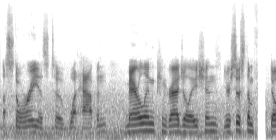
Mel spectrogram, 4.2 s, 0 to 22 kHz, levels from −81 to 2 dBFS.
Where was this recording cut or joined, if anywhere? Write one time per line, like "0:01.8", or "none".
0:01.6

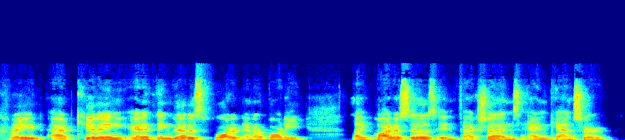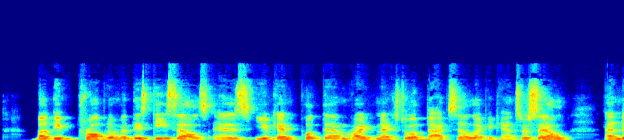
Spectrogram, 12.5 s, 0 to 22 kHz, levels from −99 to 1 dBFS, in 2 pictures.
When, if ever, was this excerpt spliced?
none

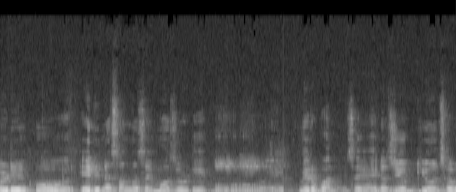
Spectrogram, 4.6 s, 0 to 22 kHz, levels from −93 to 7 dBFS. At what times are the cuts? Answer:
0:02.8

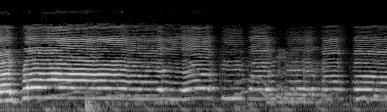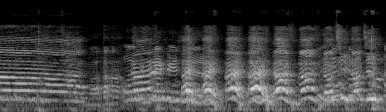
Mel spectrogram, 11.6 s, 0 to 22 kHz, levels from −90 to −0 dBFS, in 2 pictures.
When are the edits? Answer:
none

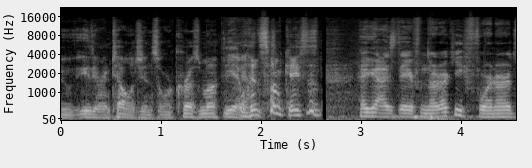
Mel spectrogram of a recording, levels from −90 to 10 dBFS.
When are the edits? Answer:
none

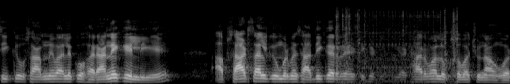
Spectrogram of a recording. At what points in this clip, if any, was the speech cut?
0:03.8

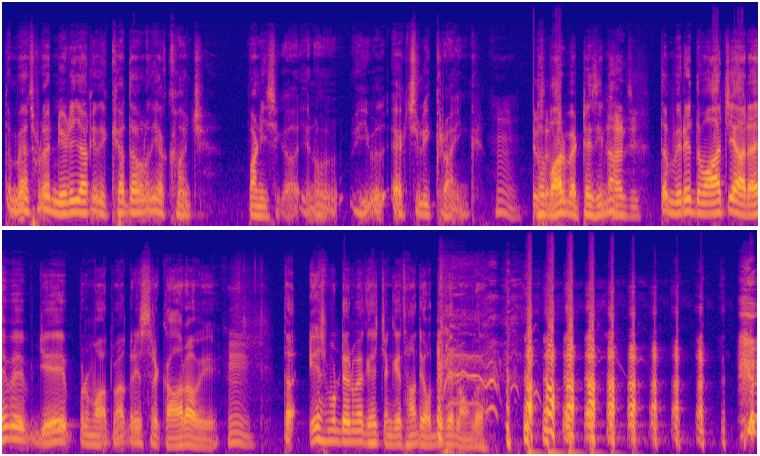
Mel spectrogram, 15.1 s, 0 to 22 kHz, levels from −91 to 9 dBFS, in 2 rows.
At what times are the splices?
0:05.3

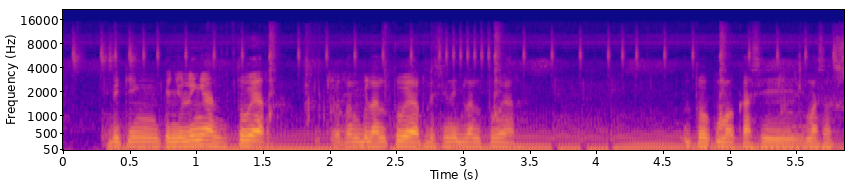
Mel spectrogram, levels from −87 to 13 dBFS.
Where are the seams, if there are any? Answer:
none

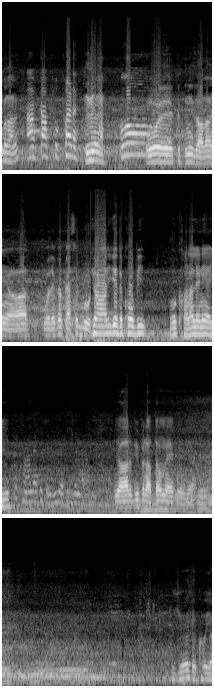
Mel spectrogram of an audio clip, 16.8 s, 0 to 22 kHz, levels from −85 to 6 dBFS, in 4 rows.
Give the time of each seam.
0:06.0

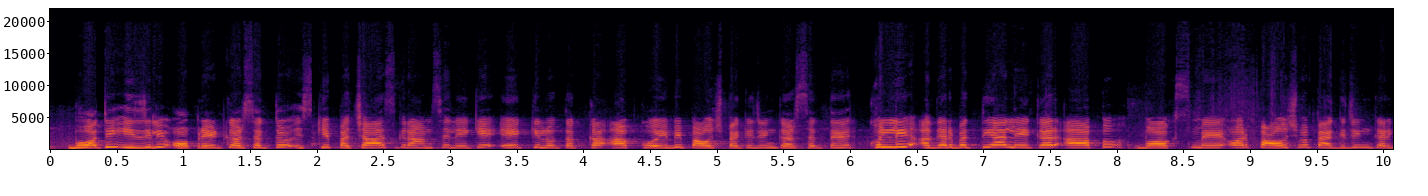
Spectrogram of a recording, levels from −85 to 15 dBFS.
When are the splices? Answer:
0:02.0
0:06.0
0:08.1

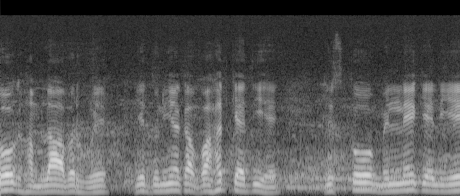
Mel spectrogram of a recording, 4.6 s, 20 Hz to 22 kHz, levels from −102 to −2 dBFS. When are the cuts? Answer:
0:01.2

